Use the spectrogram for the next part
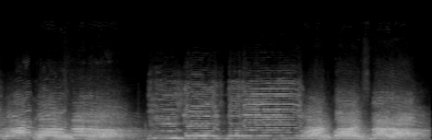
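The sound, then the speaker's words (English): A protest crowd of thousands marching through a street in Sydney over deaths in custody chants in loud, rhythmic bursts of shouting, then holds a long sustained cry for a couple of seconds before the rhythmic chant picks up again. “And they walked along chanting.”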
